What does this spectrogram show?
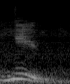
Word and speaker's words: mu: And that m stands for mean, and it's pronounced mu.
